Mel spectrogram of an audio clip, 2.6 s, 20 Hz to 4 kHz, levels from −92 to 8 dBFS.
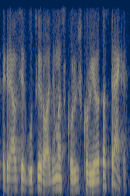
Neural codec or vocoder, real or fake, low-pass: none; real; 3.6 kHz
